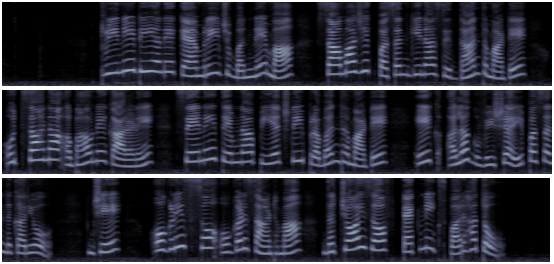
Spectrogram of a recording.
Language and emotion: Gujarati, neutral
